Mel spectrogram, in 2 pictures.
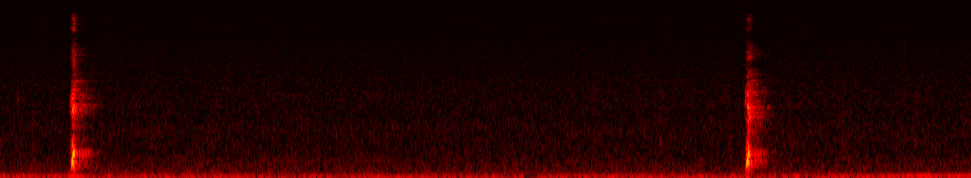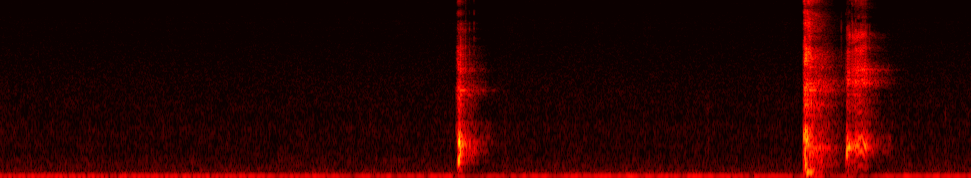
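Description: Five short, sharp hiccups over about fifteen seconds. The first three come roughly five seconds apart, and the last two come close together.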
